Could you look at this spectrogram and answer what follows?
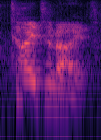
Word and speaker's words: Titanite: it was so close Titanite is also how you pronounce that it's Titanite there's no R I've been putting RS in there I know I know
